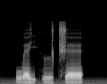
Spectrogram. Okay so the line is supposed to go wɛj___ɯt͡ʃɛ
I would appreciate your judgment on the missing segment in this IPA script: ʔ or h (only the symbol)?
ʔ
